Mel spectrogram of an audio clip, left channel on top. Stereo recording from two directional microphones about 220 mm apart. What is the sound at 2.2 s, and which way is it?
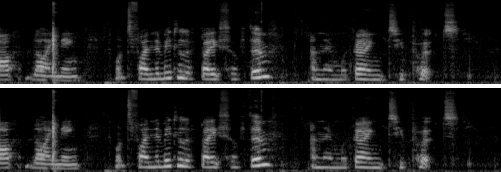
Speech, 35° right (ahead or behind).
